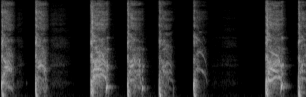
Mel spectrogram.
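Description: A fit of eight sharp, harsh coughs in quick bursts, some with a hoarse, throaty edge; allergy-triggered coughing.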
